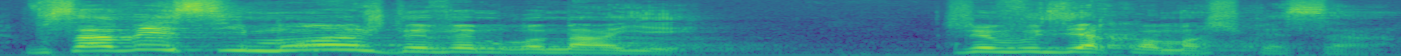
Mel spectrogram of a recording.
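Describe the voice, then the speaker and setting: A man, a pastor, preaching a sermon in a church, telling stories, repeating words and shifting between loud and hushed delivery. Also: sits high, sing-song, quick pace.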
